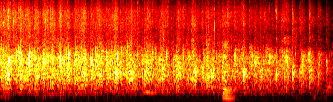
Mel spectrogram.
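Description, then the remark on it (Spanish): An audience at a church service applauds steadily, a dense, unbroken wash of many hands clapping that holds at a fairly loud, even level for several seconds, with a faint low voice briefly audible underneath. “Dele un aplauso al que rey.”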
